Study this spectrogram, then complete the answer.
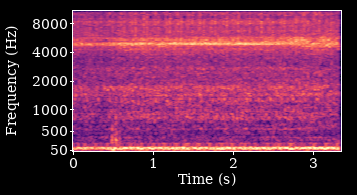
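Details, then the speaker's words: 1967 Chevrolet C10 V8 cold start after fitting a new Wix fuel filter: deep, low rumble settling into a fairly steady idle with no knocks or misses, running better; normal idle. "That already sounds like it's running a little bit better. Yeah, buddy. Okay, I can live with that."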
